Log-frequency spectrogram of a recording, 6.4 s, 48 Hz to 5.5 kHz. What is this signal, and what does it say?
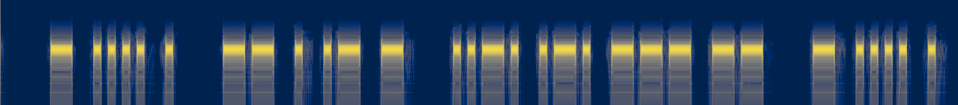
Morse code, heard as a keyed tone, about 25 wpm, 600 Hz. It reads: THE MEAT FROM THE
